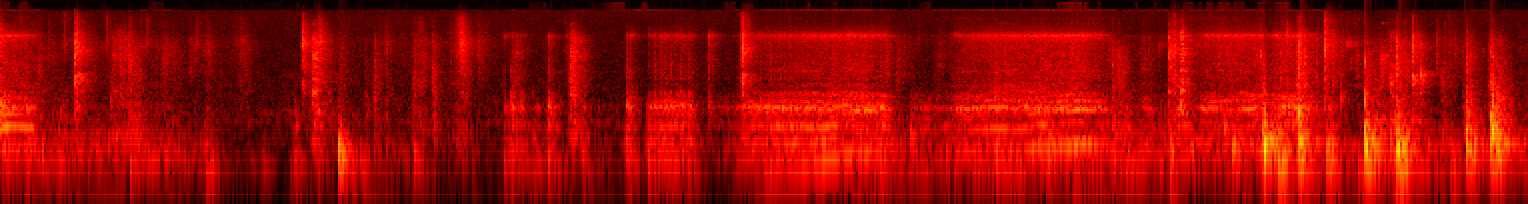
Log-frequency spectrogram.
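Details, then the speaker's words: Meepo electric skateboard, rear left hub (the wheel that broke off in an accident; owner fears bearing damage): a rough growl rises and falls with the motor whine, with scrapes; hub motor grinding while riding. "It is really making a lot of growling, grinding noise when I go here."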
